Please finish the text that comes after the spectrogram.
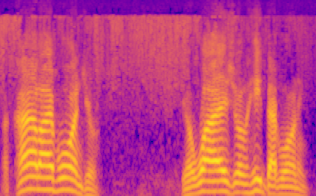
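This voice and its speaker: An actor playing a stern, commanding detective hero with firm, formal delivery in a 1930s radio drama. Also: male voice, on the high side, very animated, normal speed, a bit bright. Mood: stern warning. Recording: vintage 1930s radio recording.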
